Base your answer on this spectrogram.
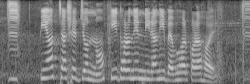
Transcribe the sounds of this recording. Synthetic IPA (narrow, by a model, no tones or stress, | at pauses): piatt͡ɕaʃeɾd͡ʑonːokid̪ʱɔɾoneɾniɾanibɛboɦaɾkɔɾaɦɔe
